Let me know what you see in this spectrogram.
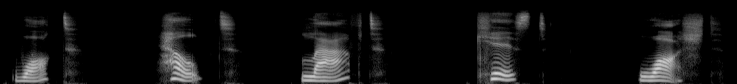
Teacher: When a verb ends in a voiceless sound like P, K, F, S, or SH, the ed is pronounced t. Your vocal cords don't vibrate. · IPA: /t/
